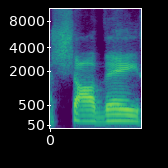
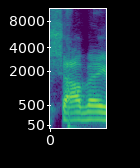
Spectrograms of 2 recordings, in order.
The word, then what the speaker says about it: Chauvet: He's obviously a Chauvet spokesperson. So Jeremy is using is it Chauvet or Chauvet? Chauvet. However you want to pronounce it.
